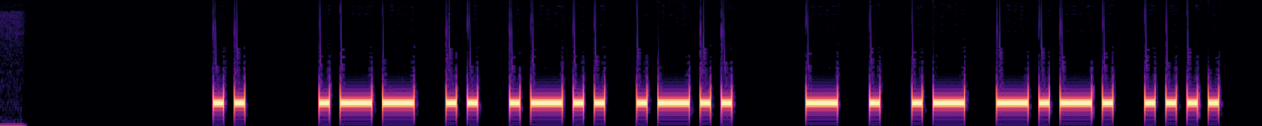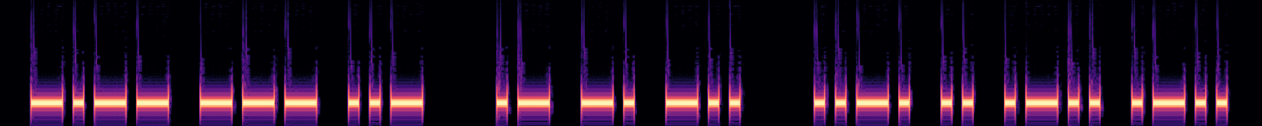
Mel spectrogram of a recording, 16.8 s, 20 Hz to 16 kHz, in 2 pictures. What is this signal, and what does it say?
Morse code, heard as a keyed tone, about 17 wpm, 700 Hz. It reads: I WILL TEACH YOU AND FILL
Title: Sentences from Top 1000 Words - Review Part 3 - 17wpm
